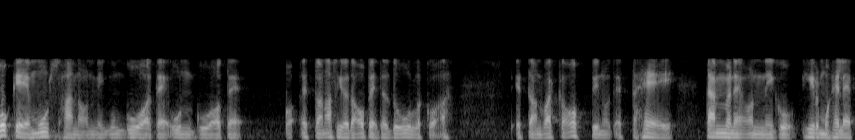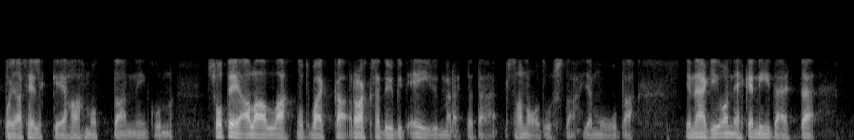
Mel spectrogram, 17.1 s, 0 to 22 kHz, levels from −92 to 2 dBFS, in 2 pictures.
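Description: At 1.54 to 1.58 s and 13.38 to 13.48 s, lost AMR speech frames appear: the decoder bridged each gap by repeating its last good pitch and vocal tract settings at falling gain. The first fits one 20 ms frame, a brief dip or warble; the second, 40 ms, is drawn out and fades.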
